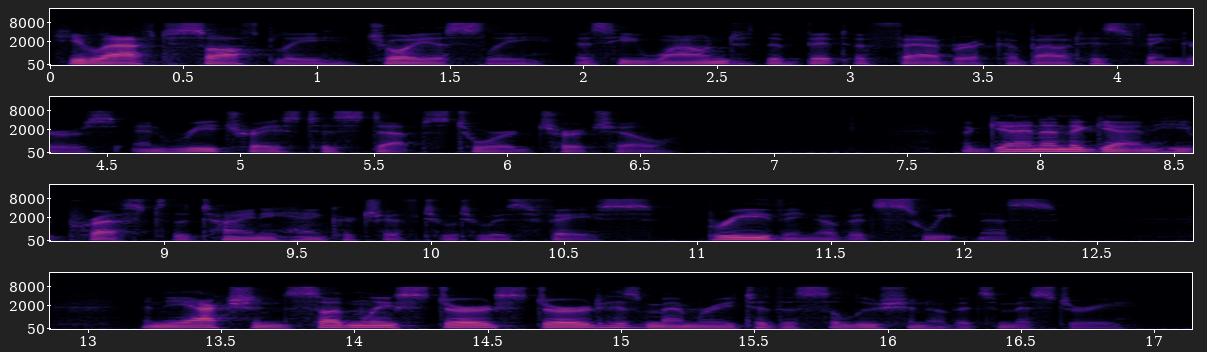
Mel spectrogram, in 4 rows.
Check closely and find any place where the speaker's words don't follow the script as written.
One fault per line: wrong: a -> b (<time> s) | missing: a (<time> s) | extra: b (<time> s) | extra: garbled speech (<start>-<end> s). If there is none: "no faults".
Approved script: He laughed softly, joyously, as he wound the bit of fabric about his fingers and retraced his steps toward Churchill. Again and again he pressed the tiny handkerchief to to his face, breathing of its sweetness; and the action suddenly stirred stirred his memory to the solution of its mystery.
no faults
